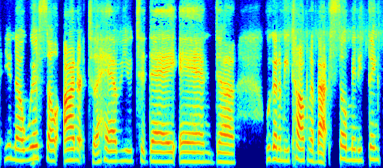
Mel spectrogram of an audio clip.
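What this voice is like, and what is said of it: Southern American accent. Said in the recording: “this is my Southern accent.”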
